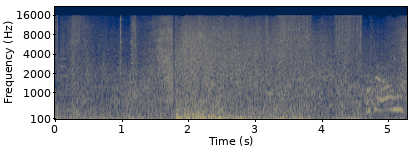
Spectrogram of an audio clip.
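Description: Missile explosions in Call of Duty: Modern Warfare 2, a loud sustained roar of booms and rumbling blasts with a heavy surge near the middle, under gunfire-like bursts and shouted voices.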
